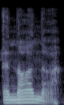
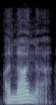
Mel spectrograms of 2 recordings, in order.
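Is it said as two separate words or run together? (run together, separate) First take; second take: run together; run together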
